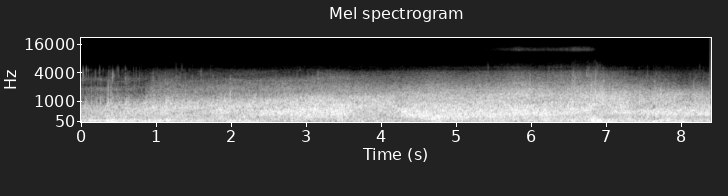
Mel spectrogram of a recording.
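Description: Ocean surf washing around a paddleboard in breaking waves, a steady rushing noise, with wind buffeting the microphone.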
